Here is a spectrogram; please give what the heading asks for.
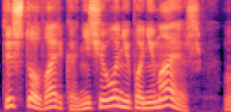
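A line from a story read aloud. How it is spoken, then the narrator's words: Exclaiming. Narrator (Russian): воскликнул Веня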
